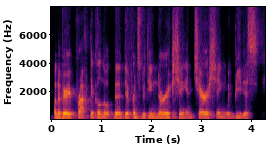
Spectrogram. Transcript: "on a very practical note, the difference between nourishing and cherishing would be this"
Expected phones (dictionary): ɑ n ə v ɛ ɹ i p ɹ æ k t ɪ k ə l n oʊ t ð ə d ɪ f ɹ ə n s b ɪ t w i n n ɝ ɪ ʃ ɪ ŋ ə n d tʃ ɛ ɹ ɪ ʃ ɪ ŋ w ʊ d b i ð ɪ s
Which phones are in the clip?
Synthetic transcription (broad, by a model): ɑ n ə v ɛ ɹ i p ɹ æ k t ɪ k ə l n oʊ t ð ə d ɪ f ɹ ə n s b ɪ t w i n n ɝ ɪ ʃ ɪ ŋ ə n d tʃ ɛ ɹ ɪ ʃ ɪ ŋ w ʊ d b i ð ɪ s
